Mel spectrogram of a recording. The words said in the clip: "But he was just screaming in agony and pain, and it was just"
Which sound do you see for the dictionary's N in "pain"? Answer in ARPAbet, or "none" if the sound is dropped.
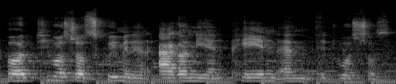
N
